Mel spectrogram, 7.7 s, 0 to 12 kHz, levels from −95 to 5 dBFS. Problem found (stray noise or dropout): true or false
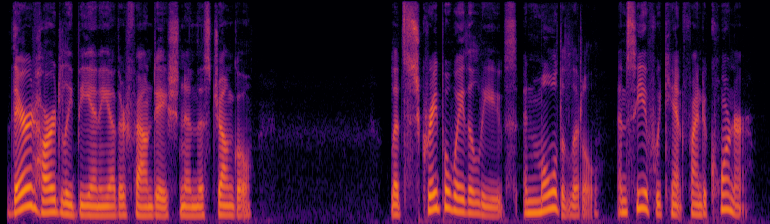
false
